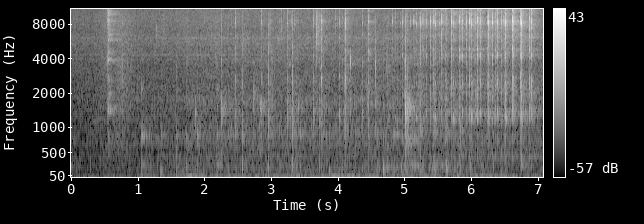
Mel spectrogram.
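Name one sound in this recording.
A small whisk clinks rapidly against a glass cup.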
